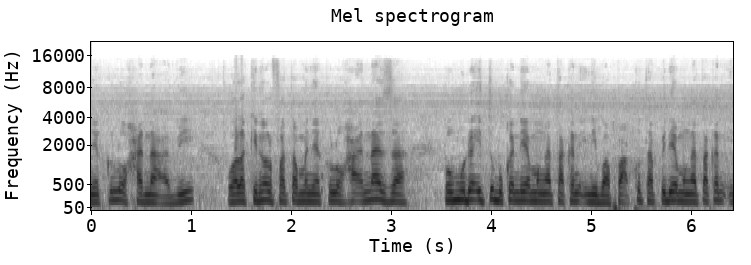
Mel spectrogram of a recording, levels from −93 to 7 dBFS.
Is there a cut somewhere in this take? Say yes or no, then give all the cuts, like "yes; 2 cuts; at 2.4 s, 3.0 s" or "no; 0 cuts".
no; 0 cuts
